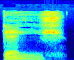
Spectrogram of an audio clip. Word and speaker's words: Gage: Gage is pronounced gauge. Gauge, okay.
